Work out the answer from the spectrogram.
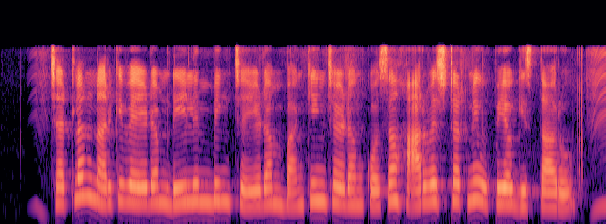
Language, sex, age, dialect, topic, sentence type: Telugu, female, 25-30, Central/Coastal, agriculture, statement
